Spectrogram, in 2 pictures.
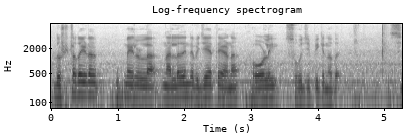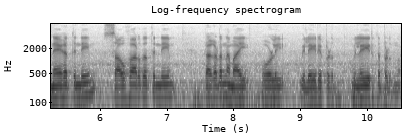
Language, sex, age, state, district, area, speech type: Malayalam, male, 45-60, Kerala, Kottayam, rural, spontaneous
